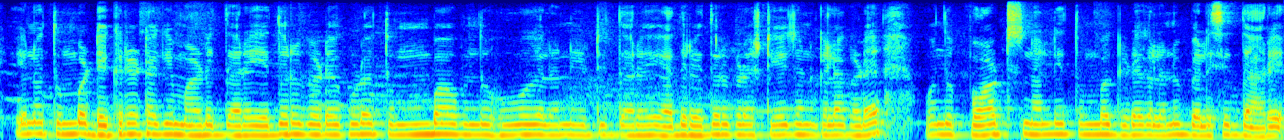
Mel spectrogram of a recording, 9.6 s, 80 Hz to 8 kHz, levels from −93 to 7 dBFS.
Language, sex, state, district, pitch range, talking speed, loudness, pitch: Kannada, male, Karnataka, Bellary, 155-165 Hz, 125 wpm, -24 LUFS, 160 Hz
